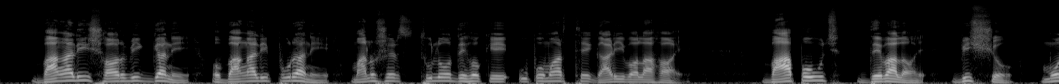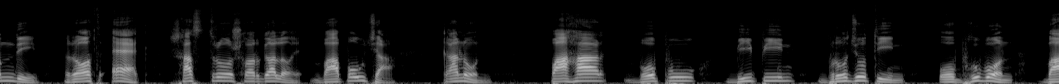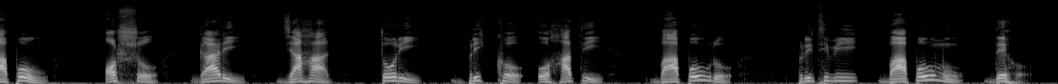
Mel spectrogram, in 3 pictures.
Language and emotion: Bengali, neutral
